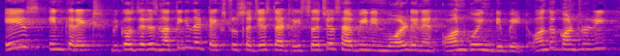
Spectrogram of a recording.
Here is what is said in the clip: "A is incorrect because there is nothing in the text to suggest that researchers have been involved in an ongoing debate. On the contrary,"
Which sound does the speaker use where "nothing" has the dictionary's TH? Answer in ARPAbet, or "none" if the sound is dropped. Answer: T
